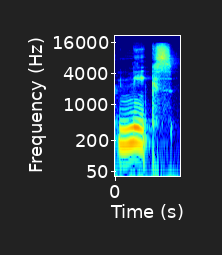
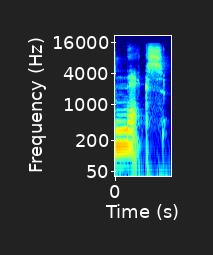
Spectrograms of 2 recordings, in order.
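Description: First: The name is said with a Greek pronunciation. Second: The name is said with an English pronunciation.

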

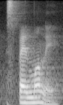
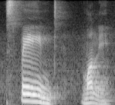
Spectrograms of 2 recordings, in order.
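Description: First: The d sound in spend is dropped in fast speech. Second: The d sound in spend is clearly released. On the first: "Nhưng đọc nhanh hơn" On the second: "Âm đờ bật ra rất rõ"

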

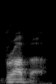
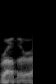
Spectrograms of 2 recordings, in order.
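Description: First: The word is said with a British accent. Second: The word is said with an American accent. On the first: This is how the coach says it. The speaker calls it right. "I said brother" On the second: This is how the American students say it. The speaker calls it wrong. "I didn't say brother"

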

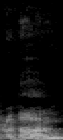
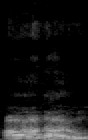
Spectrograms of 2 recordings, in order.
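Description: First: The first vowel is a short 'a'. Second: The first vowel is a long 'aa'. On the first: The speaker calls it wrong. "ਆਧਾਰੋ ਉਚਾਰਨ ਨਹੀਂ ਕਰਨਾ" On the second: The speaker calls it right. "ਆਧਾਰੋ ਉਚਾਰਨ ਕਰਨਾ ਹੈ"

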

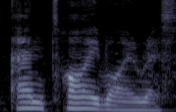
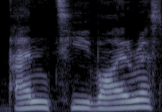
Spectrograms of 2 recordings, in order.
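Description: First: The word 'anti' ends with an 'eye' sound. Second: The word 'anti' ends with an 'ee' sound.

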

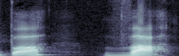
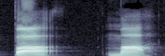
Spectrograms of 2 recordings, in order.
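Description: First: The second word begins with a v sound. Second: The second word begins with an m sound. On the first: The speaker calls it right. "You always say ba va" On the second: The speaker calls it wrong. "you would never say ba ma lum"

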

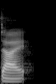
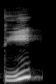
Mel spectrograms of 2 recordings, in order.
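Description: First: It is pronounced like the English word die. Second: It is pronounced as the German word die. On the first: The speaker calls it wrong. "Please don't pronounce this word, which looks like the English word die, as die" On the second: The speaker calls it right. "This is the German word die"

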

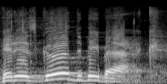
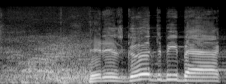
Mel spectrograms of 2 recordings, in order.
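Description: First: It is said with more conviction and warmth. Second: It is said plainly, without much conviction. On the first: The speaker calls it right. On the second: The speaker calls it wrong.

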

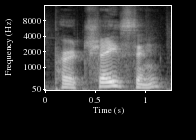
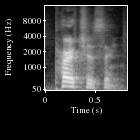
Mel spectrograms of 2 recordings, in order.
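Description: First: The stress falls on the second syllable. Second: The stress falls on the first syllable. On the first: The speaker calls it wrong. "We don't say purchasing" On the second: The speaker calls it right. "we say purchasing"

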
